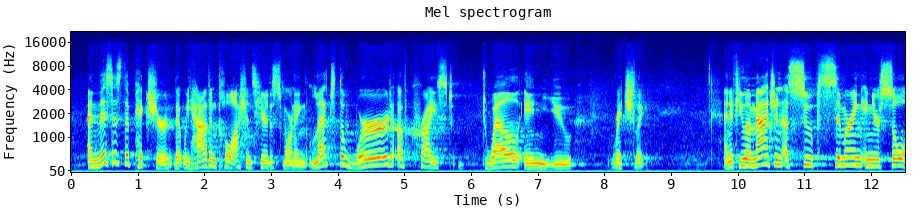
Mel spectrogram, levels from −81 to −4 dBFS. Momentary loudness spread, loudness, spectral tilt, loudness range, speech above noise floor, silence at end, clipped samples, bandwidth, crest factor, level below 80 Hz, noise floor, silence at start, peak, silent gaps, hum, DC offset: 12 LU; -25 LUFS; -2.5 dB/octave; 4 LU; 26 dB; 0 s; under 0.1%; 19.5 kHz; 22 dB; -70 dBFS; -52 dBFS; 0.25 s; -4 dBFS; none; none; 0.3%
